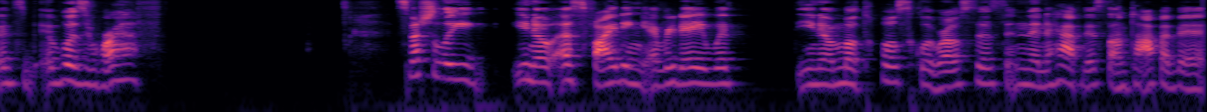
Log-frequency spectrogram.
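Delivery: choked-up, emotional voice catching. Describing a rough year while fighting multiple sclerosis, voice choking up. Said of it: "sorry for getting emotional".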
